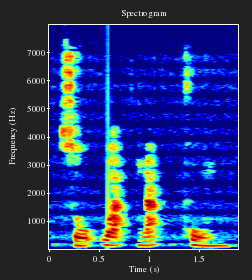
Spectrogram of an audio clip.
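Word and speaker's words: Suvarnabhumi: bisa salah pengucapan ya salah satu contohnya yaitu bandara suwana humum Tapi tulisan Latinnya itu yaitu Suwarna bumi tetapi itu tuh dibacanya su wa na Pum su wa na Pum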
